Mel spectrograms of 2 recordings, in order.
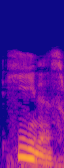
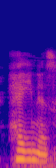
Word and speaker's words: heinous: should have waited uh heinous you can also get heinous right heinous would be the the more standard version for this word well you have this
